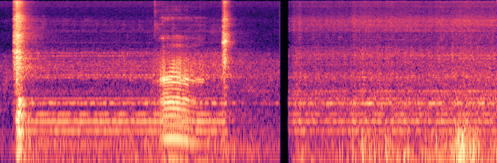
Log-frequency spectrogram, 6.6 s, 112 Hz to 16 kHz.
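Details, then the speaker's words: Daikin 8 PK central AC, previously not cooling, tripping its MCB and protecting, compressor heavy; after repair (fault was at the evaporator) it runs a steady even hum with a firm low drone, no trips or surging for almost 2 minutes. "Ya trable sudah selesai ini sudah tidak protect ya udah hampir 2 menit lebih"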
